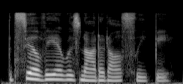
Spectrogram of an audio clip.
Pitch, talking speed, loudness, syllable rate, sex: 195 Hz, 230 wpm, -18 LUFS, 5.5 syllables/s, female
